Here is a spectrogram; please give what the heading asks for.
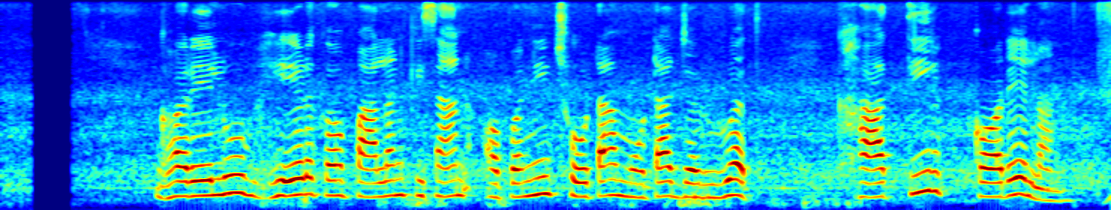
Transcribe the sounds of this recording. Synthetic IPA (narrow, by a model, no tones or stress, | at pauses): ɡʱəɾelubʱeɽkəpalənkisanəpnit͡ʃʰoʈamoʈad͡ʒəɾuɾət̪ | kʰat̪iɾ | kəɾelən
